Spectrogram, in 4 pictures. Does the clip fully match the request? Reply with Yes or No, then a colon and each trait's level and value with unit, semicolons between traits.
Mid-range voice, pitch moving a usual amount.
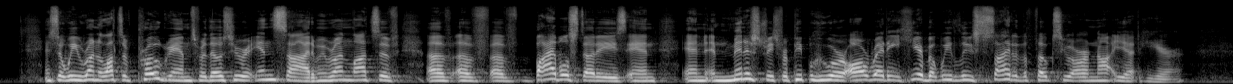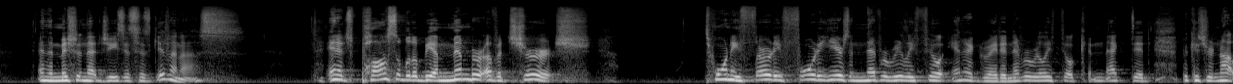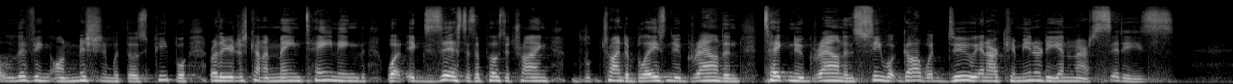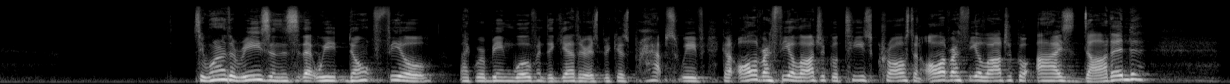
Yes: medium, 175 Hz; average, 3.2 semitones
